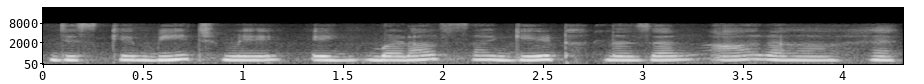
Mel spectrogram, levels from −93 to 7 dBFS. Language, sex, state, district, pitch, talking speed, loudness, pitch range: Hindi, female, Madhya Pradesh, Dhar, 245 Hz, 155 wpm, -13 LUFS, 245-260 Hz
